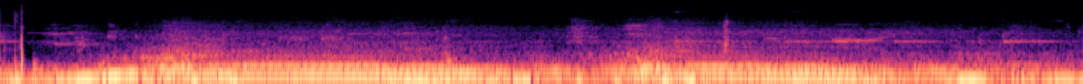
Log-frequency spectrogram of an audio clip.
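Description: A car engine revs and accelerates in roadside traffic, its tone climbing and falling in two loud surges with steady road rumble underneath.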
